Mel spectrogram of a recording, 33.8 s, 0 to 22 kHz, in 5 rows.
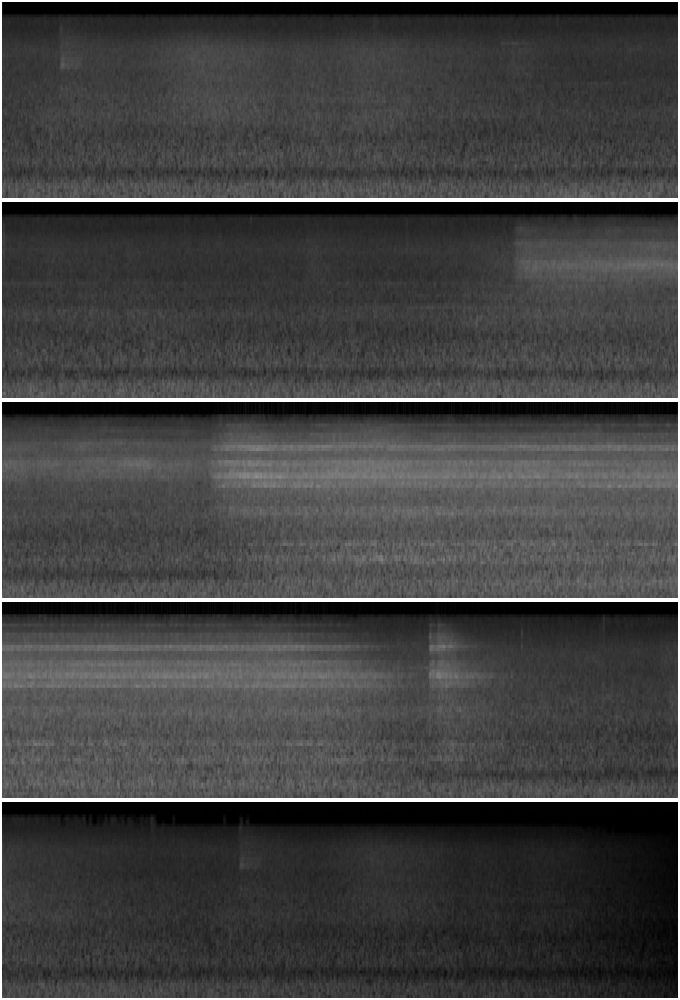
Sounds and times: worker is destroying a wall with an horrible drill 0:15.6 - 0:25.2

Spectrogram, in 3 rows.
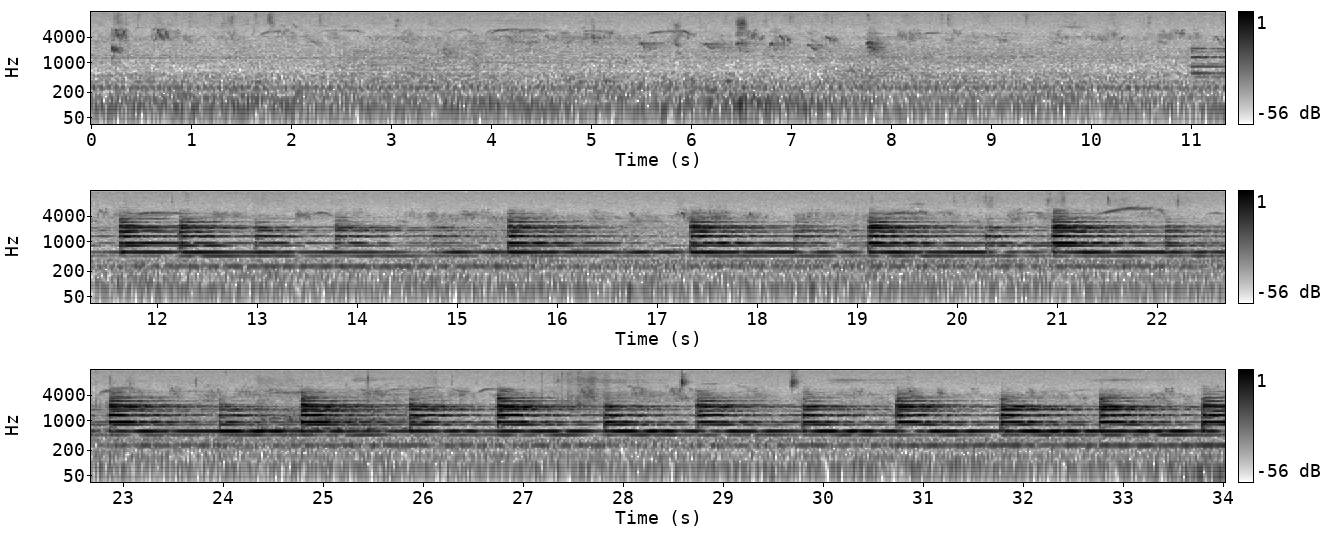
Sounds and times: birds 0:00.1 - 0:34.0
bells ringing 0:11.0 - 0:34.0

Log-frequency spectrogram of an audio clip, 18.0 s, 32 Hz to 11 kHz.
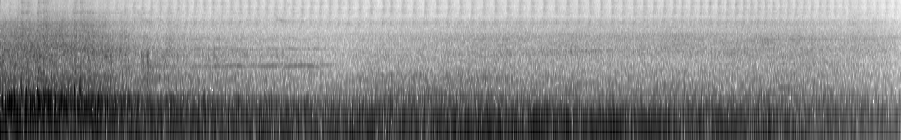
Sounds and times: Cicadas sound 0:00.0 - 0:18.0
Traffic Sound 0:00.0 - 0:18.0
Train traveling through 0:00.0 - 0:18.0

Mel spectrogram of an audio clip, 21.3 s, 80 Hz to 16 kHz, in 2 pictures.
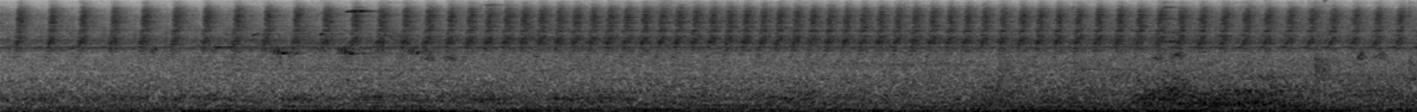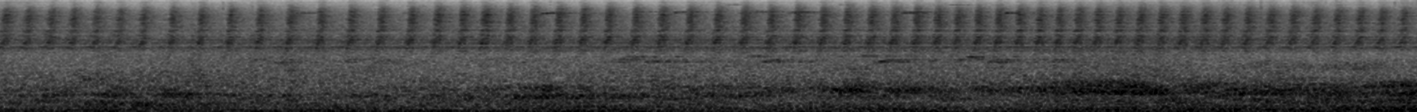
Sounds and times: Cicadas sound 0:00.0 - 0:21.2

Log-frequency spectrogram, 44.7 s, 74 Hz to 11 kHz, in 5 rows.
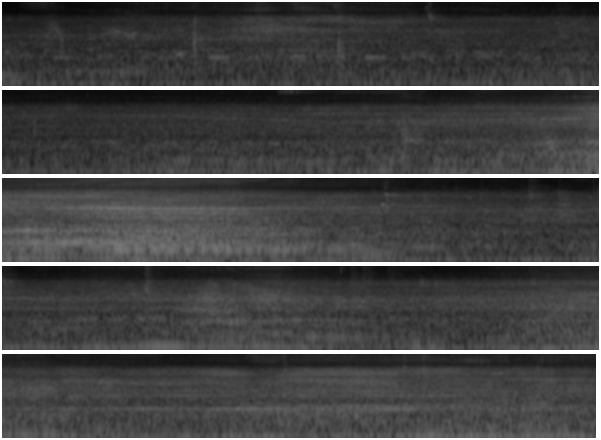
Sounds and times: traffic sound 0:11.4 - 0:44.7

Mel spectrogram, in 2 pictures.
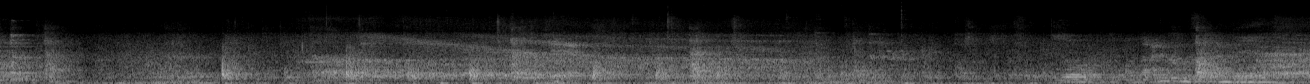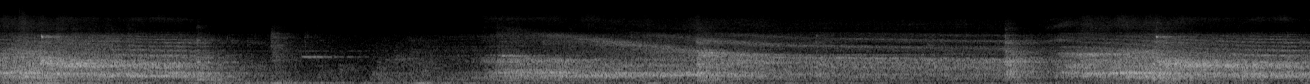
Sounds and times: automatic doorway at the main entrance 0:00.0 - 0:26.2
visitors 0:00.0 - 0:26.2

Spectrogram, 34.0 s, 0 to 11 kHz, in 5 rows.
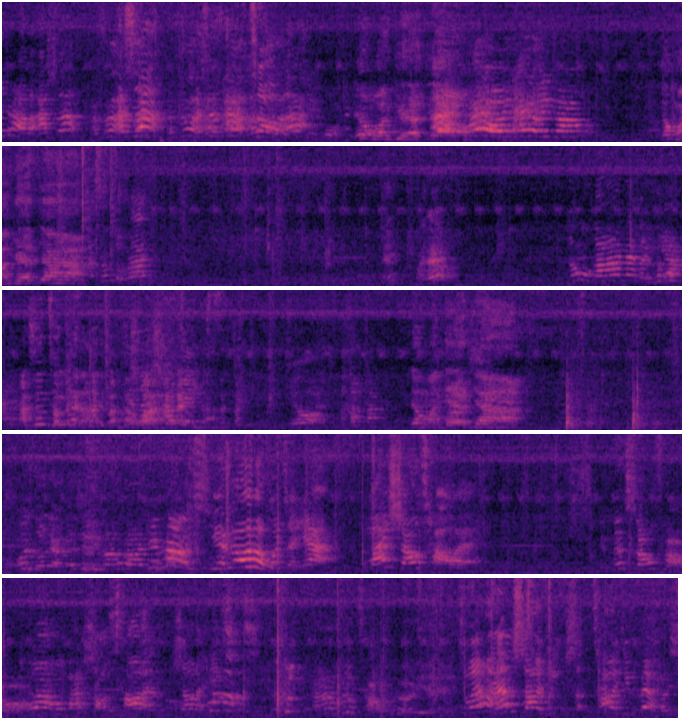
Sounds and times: Kids playing firecrackers 0:19.1 - 0:27.0
firecrackers 0:19.1 - 0:24.4
Kids playing firecrackers 0:27.6 - 0:33.9

